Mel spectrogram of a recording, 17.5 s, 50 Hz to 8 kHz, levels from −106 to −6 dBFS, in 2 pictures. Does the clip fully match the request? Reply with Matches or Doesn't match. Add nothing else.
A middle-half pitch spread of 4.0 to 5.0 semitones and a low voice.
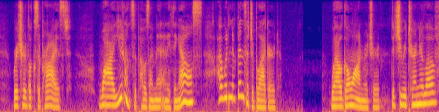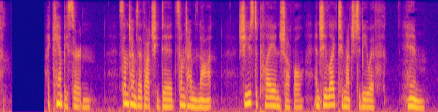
Doesn't match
